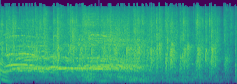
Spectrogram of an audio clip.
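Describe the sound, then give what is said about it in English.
A live audience at a Dungeons & Dragons event applauds loudly for the evening's sound-effects DJ, a dense wash of many hands clapping with a few whoops early on, holding steady for several seconds before thinning out toward the end. “Please, a round of applause for our D&D DJ,”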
